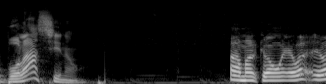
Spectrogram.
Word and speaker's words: Bolasie: negócio de pronúncia né mas eu acho que é o bolace a pronúncia correta fez uma ótima temporada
